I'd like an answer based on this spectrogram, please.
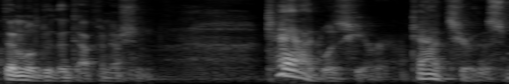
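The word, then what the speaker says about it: Thad: on here t-h-a-d cad i have still have a hard time pronouncing your name because that h throws me off i see it in my head but you don't pronounce it okay um what a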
